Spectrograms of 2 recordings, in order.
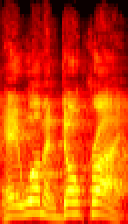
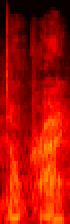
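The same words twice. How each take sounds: First: Brusque, scolding order; mock rebuke. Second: Very soft, low and kind; extreme gentleness. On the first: Preacher showing how Jesus didn't speak to the widow, mock rebuke. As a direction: toss it out as a tactless reprimand. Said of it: "I'm sure he wasn't rebuking this woman". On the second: Acted. Jesus comforting the grieving widow, gentle and kind. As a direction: hush it tenderly, almost under the breath. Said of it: "with extreme gentleness and incredible kindness".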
